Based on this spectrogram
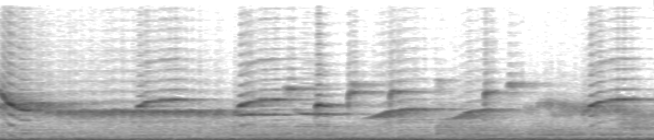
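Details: Canary song for training, heard as quieter drawn-out whistled notes and soft gliding slurs over a low background hum.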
